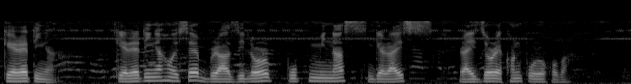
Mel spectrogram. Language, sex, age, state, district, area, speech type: Assamese, male, 18-30, Assam, Golaghat, urban, read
